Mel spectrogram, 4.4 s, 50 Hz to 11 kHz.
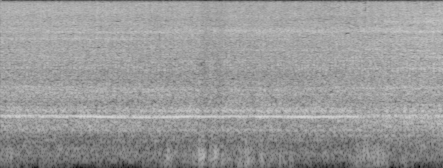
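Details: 2000 Honda Accord 3.0 VTEC V6 idling after alternator replacement: steady, even idle hum with a faint constant whine, no knocks, rattles or belt squeal; engine sounds healthy.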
